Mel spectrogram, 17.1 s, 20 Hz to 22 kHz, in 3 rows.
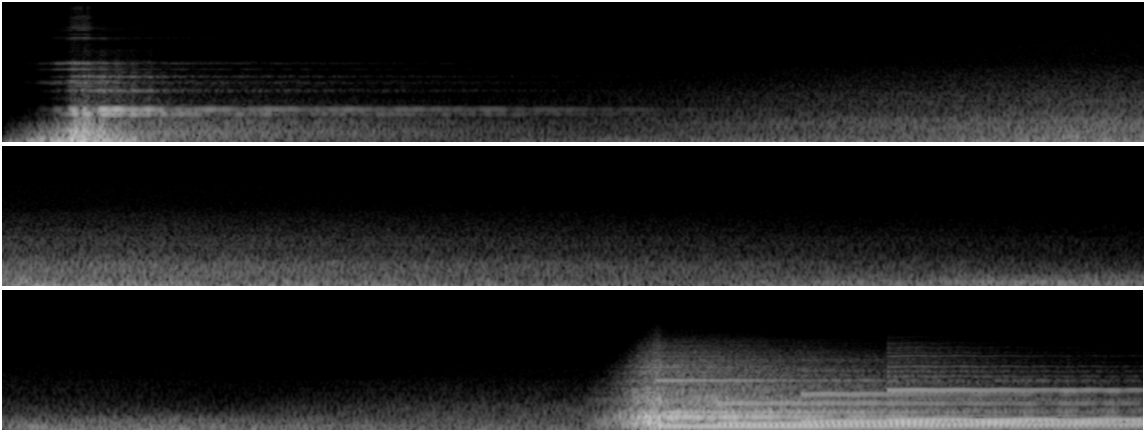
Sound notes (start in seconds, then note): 0.1 harsh tones; 3.4 wind whistling; 14.5 calm music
